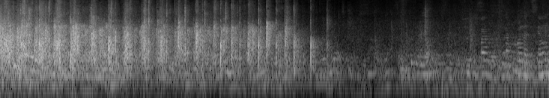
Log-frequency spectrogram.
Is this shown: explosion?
no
